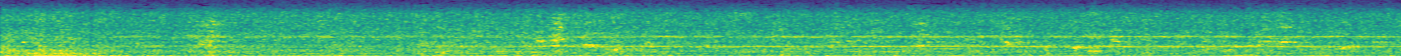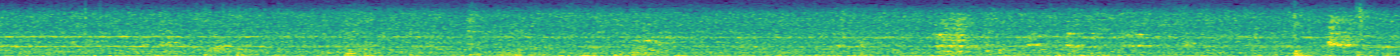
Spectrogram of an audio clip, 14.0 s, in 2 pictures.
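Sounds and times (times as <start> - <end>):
train wheels rumbling on track: 0.0 - 14.0.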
